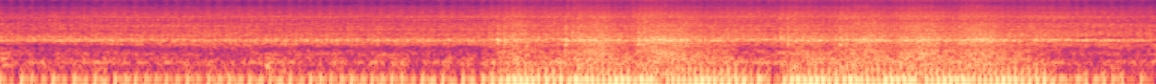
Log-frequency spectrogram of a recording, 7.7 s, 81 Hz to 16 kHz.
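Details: Honda Vario 125 after replacing the leaking water pump seal and bearing, coolant not yet fully topped up: steady, even idle with a brief light throttle blip, no knocks or rattles; normal idle.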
